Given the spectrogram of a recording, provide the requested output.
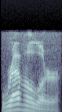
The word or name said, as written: reveller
